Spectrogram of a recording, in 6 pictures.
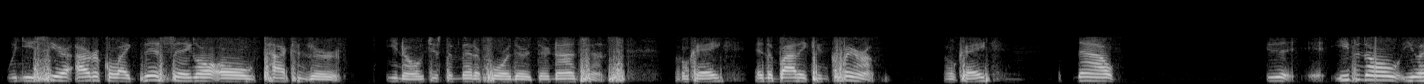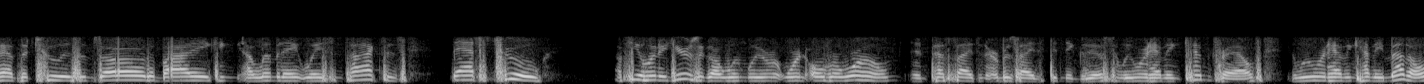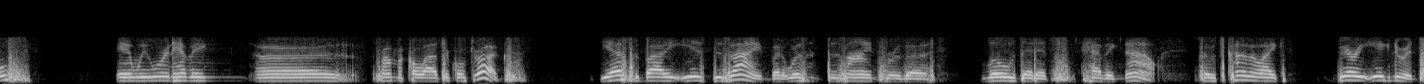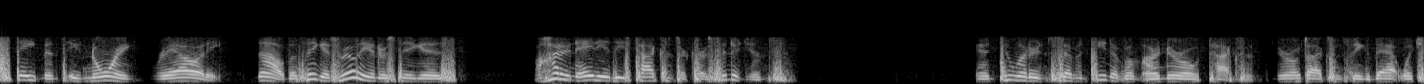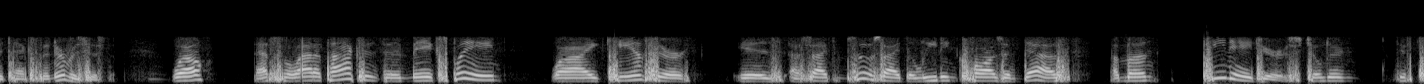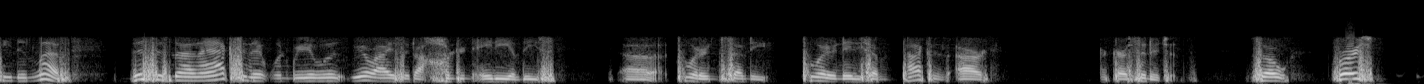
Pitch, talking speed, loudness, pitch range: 160 Hz, 125 wpm, -19 LUFS, 140-180 Hz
